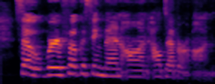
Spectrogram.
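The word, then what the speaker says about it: Aldebaran: So, we're focusing then on Al Deberon. Oh, that's how you say it right. Al Debron, which is the Watcher of the East.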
